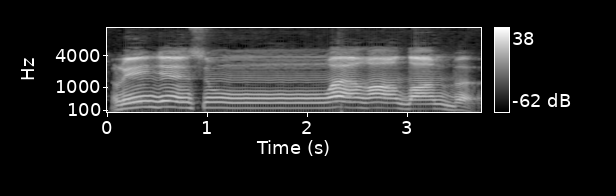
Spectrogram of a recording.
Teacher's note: Rij adalah lantunan khawkhalah di sini. Rijsun, tapi bila datang waw terus masuk beserta dengung. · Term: idgham bi gunnah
